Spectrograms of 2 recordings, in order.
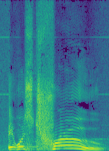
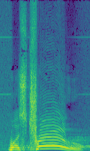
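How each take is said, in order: First: Slow and higher, leaning hard on "true"; emphatic, drawn-out delivery. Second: Said in the usual way. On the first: Shown as a demonstration. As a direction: stretch "It was true" slowly, a few tones up, pressing on "true". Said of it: "Why am I placing such great emphasis on that?". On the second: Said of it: "Why do I say it that way?".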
